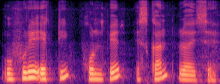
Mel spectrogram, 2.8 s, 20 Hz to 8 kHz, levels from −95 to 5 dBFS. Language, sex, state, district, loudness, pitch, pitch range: Bengali, male, West Bengal, Cooch Behar, -16 LUFS, 145 Hz, 135-175 Hz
